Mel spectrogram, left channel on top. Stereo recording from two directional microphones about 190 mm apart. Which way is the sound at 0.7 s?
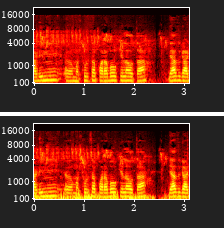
10° right (ahead or behind).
